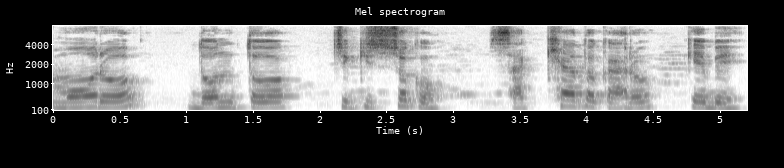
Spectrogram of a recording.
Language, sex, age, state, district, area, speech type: Odia, male, 18-30, Odisha, Balasore, rural, read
